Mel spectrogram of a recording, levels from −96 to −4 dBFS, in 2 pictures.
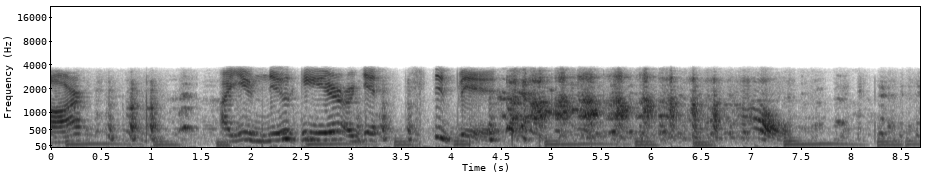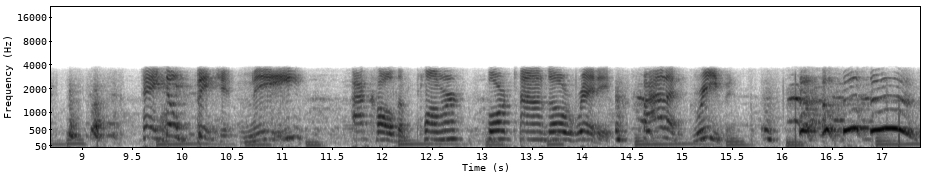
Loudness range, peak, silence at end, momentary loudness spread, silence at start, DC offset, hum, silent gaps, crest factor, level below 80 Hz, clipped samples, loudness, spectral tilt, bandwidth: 5 LU; -4 dBFS; 0 s; 15 LU; 0 s; under 0.1%; none; none; 16 dB; -44 dBFS; under 0.1%; -19 LUFS; -2 dB/octave; 3.9 kHz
